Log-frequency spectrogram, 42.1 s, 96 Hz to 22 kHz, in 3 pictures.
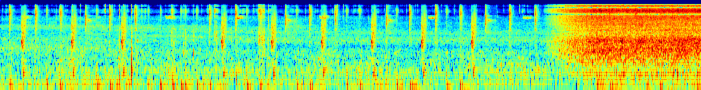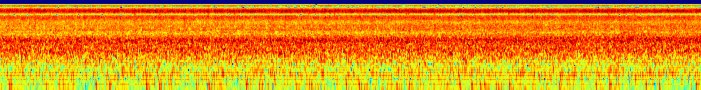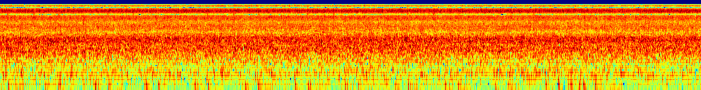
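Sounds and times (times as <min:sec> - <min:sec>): creek water rushing over rocks: 0:11.0 - 0:42.0.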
